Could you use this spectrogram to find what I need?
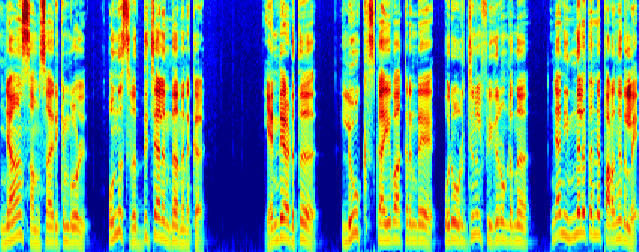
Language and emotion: Malayalam, angry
